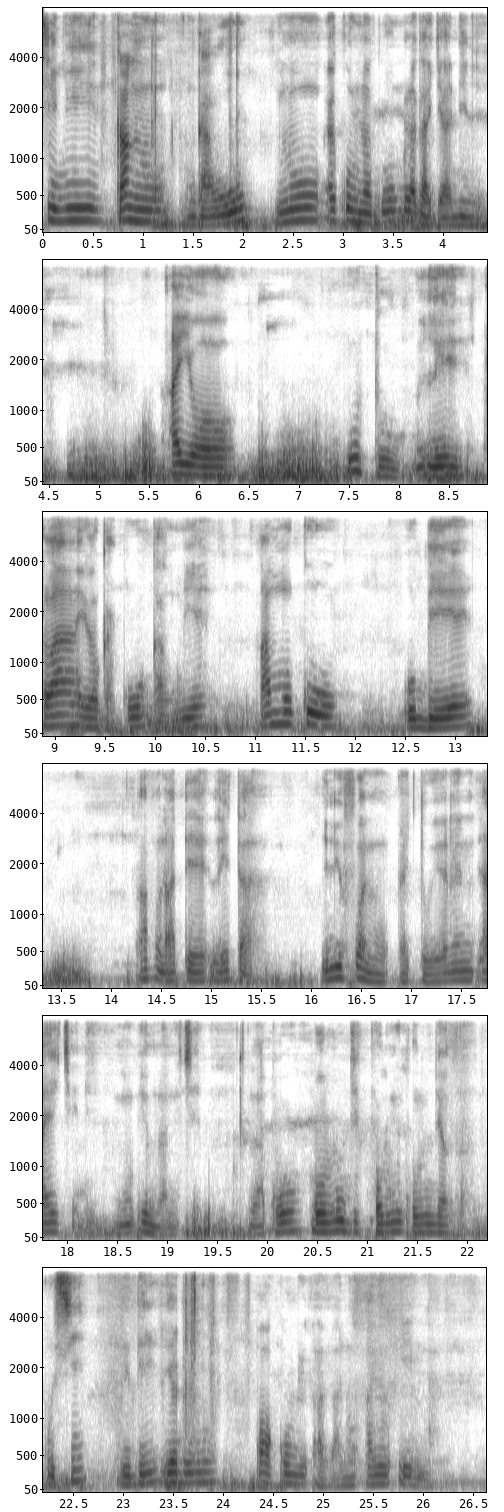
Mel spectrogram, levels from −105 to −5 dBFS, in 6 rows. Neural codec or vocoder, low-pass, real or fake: codec, 44.1 kHz, 2.6 kbps, SNAC; 7.2 kHz; fake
